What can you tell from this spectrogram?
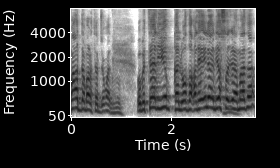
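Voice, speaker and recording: A man talks at a fairly quick pace. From Iraq. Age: 60s. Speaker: historian. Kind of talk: heated debate. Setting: studio. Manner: animated. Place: studio. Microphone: lapel.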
